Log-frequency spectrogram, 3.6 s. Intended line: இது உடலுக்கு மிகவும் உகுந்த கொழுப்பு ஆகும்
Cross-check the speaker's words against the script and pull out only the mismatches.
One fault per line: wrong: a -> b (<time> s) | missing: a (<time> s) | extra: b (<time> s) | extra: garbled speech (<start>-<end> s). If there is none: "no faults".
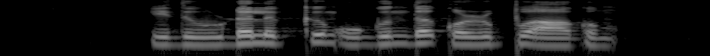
missing: மிகவும் (1.6 s)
